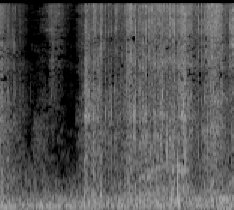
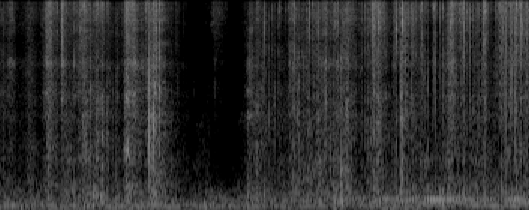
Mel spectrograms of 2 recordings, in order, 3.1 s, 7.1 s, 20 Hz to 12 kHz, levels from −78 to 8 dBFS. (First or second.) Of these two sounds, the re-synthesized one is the second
